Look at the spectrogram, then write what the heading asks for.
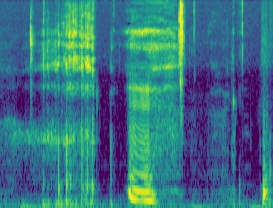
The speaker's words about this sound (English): I'm getting another sip of my tea. Let me get another sip.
